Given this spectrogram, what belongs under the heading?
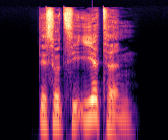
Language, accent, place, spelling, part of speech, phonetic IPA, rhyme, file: German, Germany, Berlin, dissoziierten, adjective, [dɪsot͡siˈʔiːɐ̯tn̩], -iːɐ̯tn̩, De-dissoziierten.ogg
- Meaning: inflection of dissoziiert: 1. strong genitive masculine/neuter singular 2. weak/mixed genitive/dative all-gender singular 3. strong/weak/mixed accusative masculine singular 4. strong dative plural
